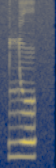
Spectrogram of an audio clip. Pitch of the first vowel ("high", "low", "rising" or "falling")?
low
